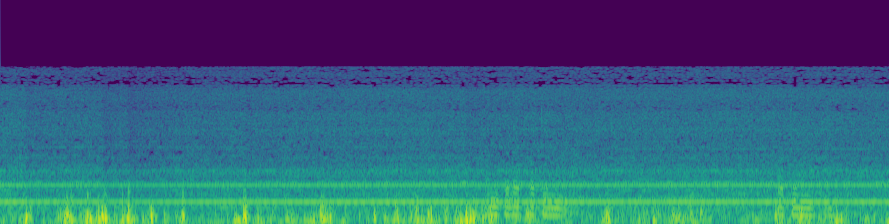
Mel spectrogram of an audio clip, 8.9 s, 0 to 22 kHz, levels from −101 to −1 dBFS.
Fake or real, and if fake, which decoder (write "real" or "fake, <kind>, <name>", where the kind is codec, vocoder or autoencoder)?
real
